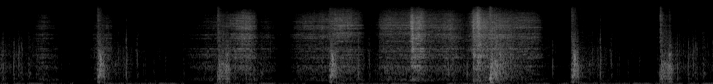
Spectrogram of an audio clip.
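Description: Footsteps crunching on railway gravel ballast: a string of irregular crunches with a few sharp clicks between them.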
